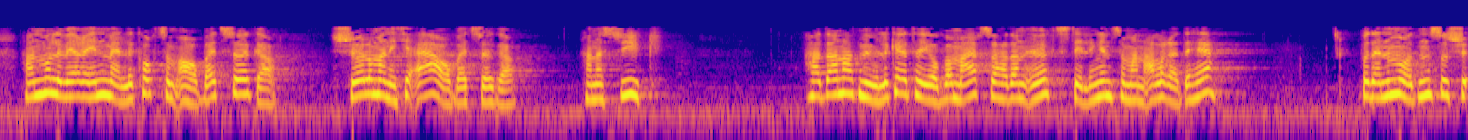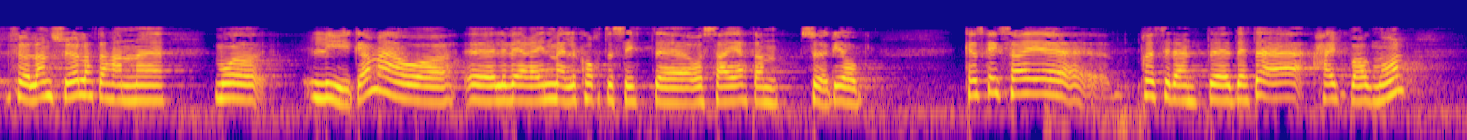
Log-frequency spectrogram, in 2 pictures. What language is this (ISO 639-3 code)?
nno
